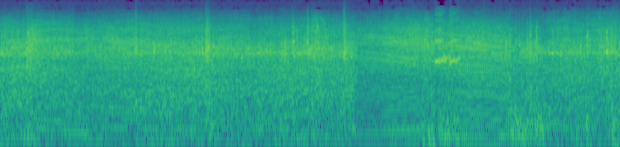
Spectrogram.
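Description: Motorcycle engines running under a loud, dense wash of action noise, with their pitch shifting and a few sharp knocks as players clash on the track.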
